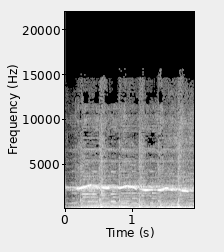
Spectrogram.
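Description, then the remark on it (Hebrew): A bright, cheerful whistled melody holds a high, gently wavering pitch, riding loudly over a bouncy rhythmic backing with a steady beat and no talking. “ושני הסוסים וצלילי השריקה שמרנינה את הלב.”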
